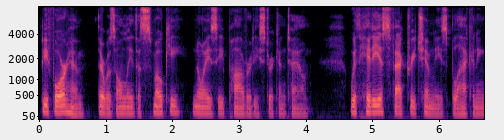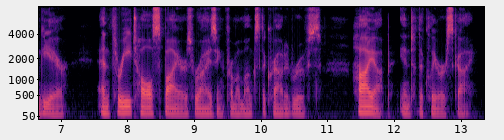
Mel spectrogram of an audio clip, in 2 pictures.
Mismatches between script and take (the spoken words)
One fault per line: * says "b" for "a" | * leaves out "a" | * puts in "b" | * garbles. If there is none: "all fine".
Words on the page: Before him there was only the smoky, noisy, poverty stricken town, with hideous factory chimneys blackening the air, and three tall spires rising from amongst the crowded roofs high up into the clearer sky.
all fine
